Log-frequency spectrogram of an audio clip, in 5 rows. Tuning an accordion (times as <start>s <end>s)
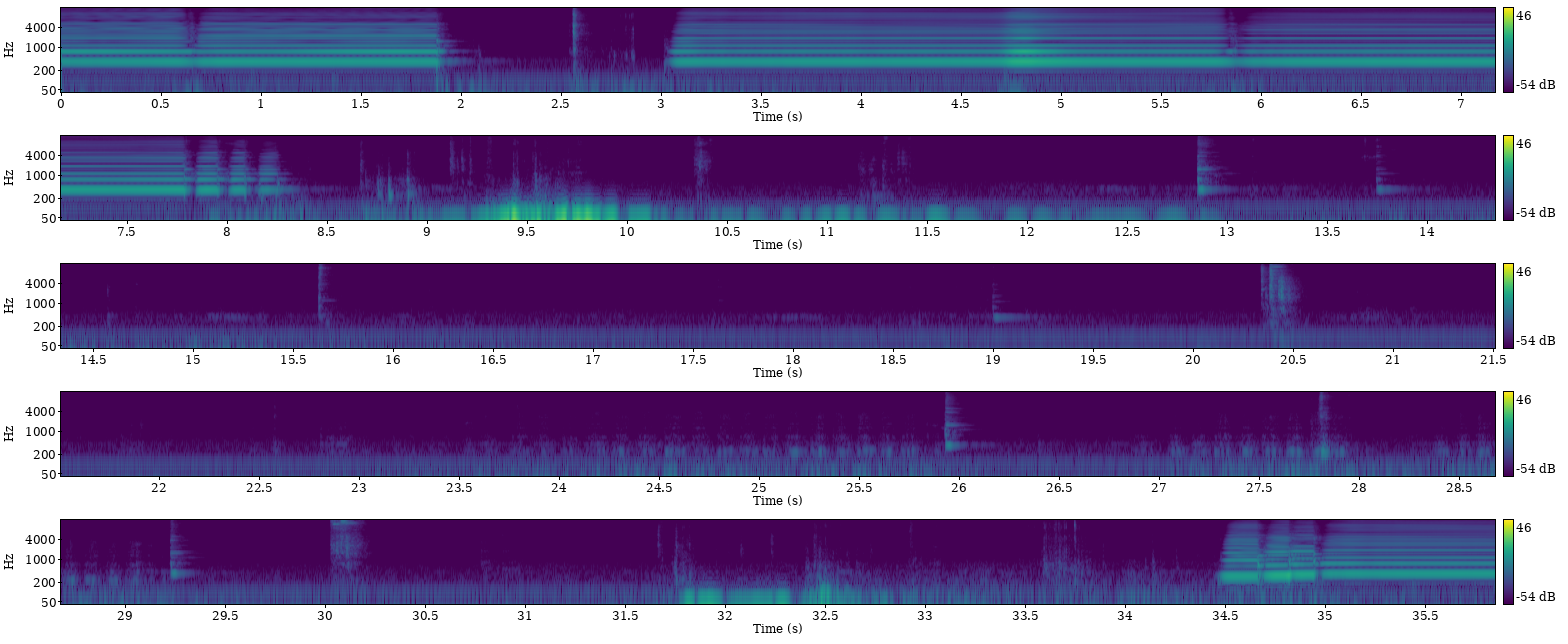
0.0s 2.1s, 2.8s 8.4s, 31.8s 35.8s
